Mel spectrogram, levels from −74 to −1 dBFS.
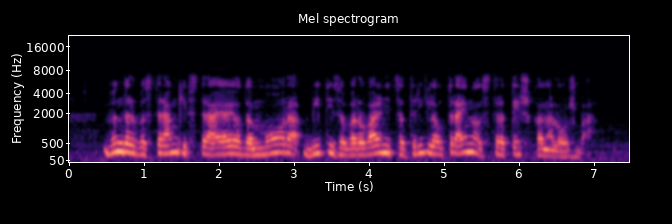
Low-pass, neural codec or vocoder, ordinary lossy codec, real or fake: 7.2 kHz; none; none; real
